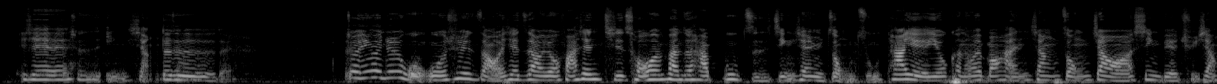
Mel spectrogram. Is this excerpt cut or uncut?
uncut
